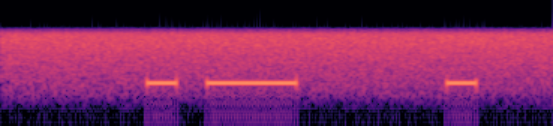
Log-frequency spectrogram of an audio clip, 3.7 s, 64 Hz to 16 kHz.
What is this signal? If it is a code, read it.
Telephone call progress tone (pulsed, as in Italy), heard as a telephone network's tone, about 420 Hz, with phone line noise. Dial tone.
